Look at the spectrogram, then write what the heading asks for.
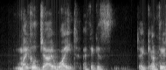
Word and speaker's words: Michael Jai White: Michael Jai White, I think I think I'm saying his name wrong.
